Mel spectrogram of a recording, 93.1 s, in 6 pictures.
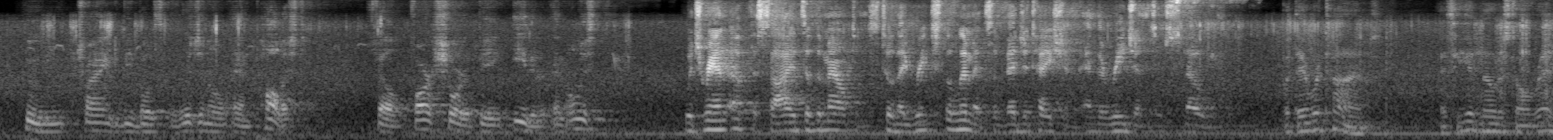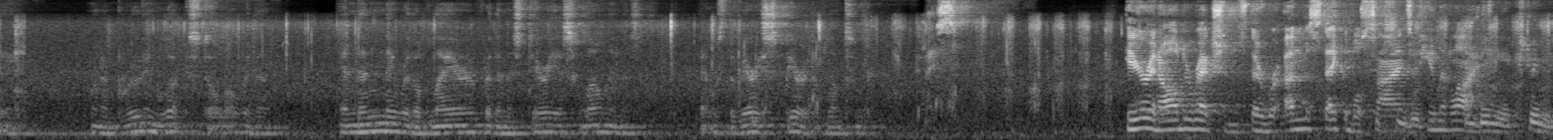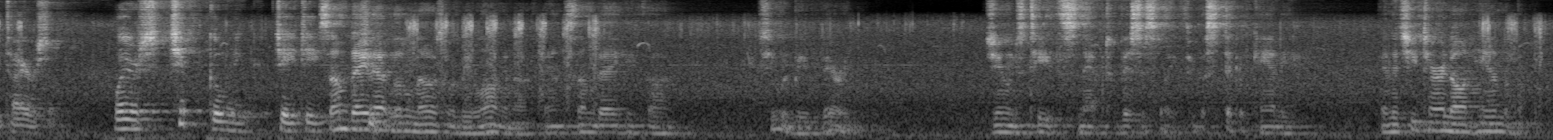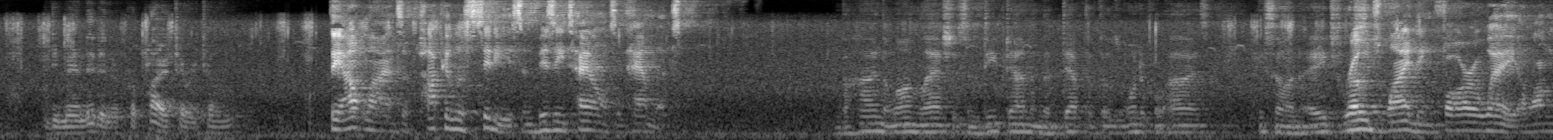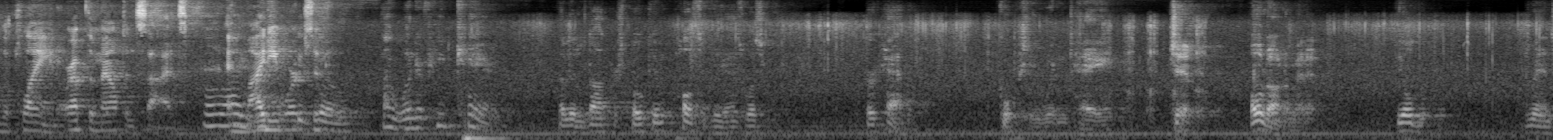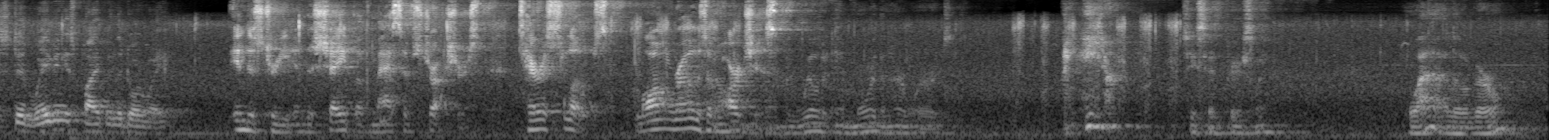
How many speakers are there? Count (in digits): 3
